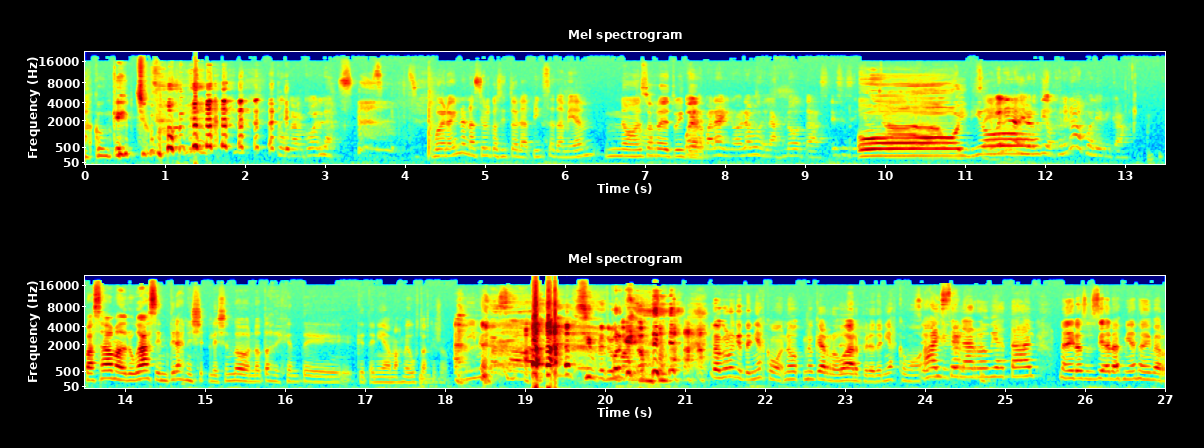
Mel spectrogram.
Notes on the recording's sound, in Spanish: Un debate tranqui en casa sobre las redes sociales. El audio siempre es una porquería.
